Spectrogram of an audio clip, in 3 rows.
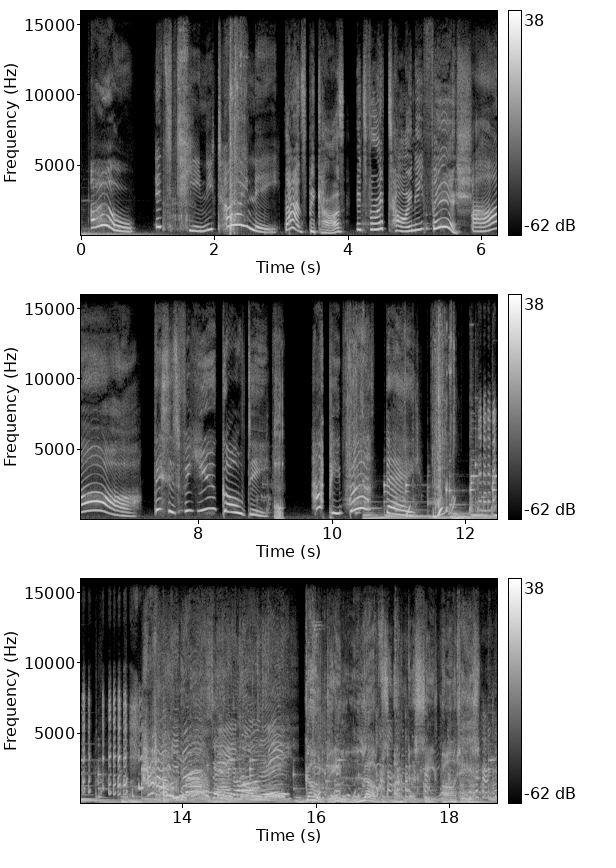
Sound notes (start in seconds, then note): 9.0 snorting; 12.1 Goldie giggling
